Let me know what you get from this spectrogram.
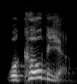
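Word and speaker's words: Nwokobia: Next, we've got Isaiah Wakobia. That's that N is silent. We had uh we had Scott Garner on when we talked about him. Um Isaiah Wakobia is SMU.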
